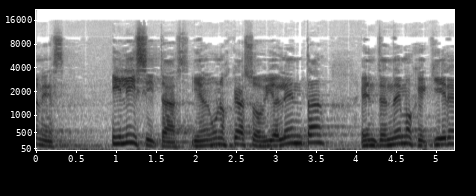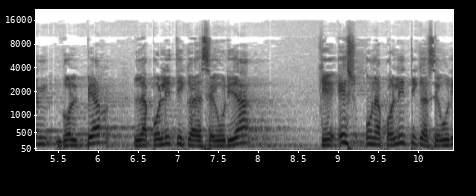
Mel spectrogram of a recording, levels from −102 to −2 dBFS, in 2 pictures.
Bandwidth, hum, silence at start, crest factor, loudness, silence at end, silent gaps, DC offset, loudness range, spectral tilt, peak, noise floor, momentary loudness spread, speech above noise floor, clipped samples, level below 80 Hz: 14.5 kHz; none; 0 s; 14 dB; -14 LUFS; 0 s; none; under 0.1%; 1 LU; -5 dB/octave; 0 dBFS; -36 dBFS; 10 LU; 22 dB; under 0.1%; -38 dBFS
